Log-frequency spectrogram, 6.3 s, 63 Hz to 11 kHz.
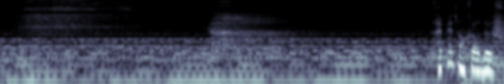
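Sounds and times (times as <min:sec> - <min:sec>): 
soft steady droning tone: 0:00.0 - 0:06.2
fuller breathy exhale through mouth: 0:00.1 - 0:01.8, 0:02.5 - 0:03.8
long airy inhale through nose: 0:00.2 - 0:01.8, 0:02.6 - 0:03.7
speech: 0:05.5 - 0:06.2.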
